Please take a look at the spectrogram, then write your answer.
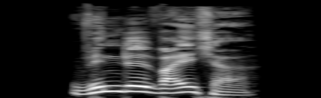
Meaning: inflection of windelweich: 1. strong/mixed nominative masculine singular 2. strong genitive/dative feminine singular 3. strong genitive plural
- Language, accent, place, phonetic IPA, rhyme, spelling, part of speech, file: German, Germany, Berlin, [ˈvɪndl̩ˈvaɪ̯çɐ], -aɪ̯çɐ, windelweicher, adjective, De-windelweicher.ogg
